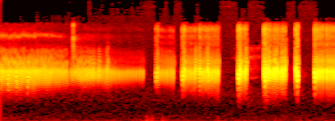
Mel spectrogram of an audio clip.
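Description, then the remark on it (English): A cicada's harsh distress buzz as it is taken out and picked up, loud, rasping steadily for about a second and a half, then breaking into several short, irregular bursts separated by brief silences. “Not exactly a song. It's more like a put me down sound.”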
